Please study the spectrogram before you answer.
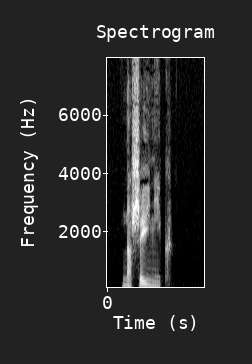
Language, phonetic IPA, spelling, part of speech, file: Polish, [naˈʃɨjɲik], naszyjnik, noun, Pl-naszyjnik.ogg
